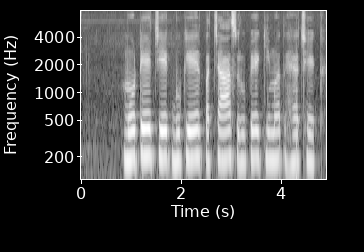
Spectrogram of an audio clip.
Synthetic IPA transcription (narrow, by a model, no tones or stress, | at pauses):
moʈet͡ʃekbukeɾpət͡ʃasɾupekimət̪ɦɛt͡ʃʰek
